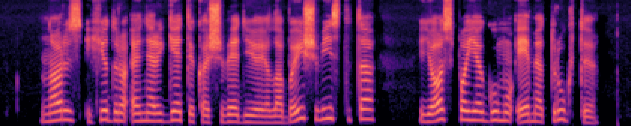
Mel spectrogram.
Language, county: Lithuanian, Vilnius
